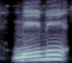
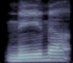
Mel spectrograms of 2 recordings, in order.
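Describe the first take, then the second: First: నేనే said louder as a firm admission; owning up. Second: నేనా as an understated question of denial; evasive question. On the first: Preacher contrasts David's confession with Judas, owning up. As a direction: stress నేనే, owning the guilt. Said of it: "అన్నోడేమో". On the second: Preacher quotes Judas dodging his guilt, evasive question. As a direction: ask నేనా at ordinary volume, disowning it. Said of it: "అన్నవాడేమో ఉరిశిక్ష వేసుకొని". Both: Retold or imitated.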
